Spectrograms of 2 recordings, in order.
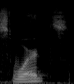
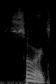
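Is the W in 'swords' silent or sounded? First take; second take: sounded; silent. First: The W is clearly sounded in the word. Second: The W is silent in the word. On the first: The speaker calls it wrong. "Why am I pronouncing the W?" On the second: The speaker calls it right. "Swords, not swords"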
